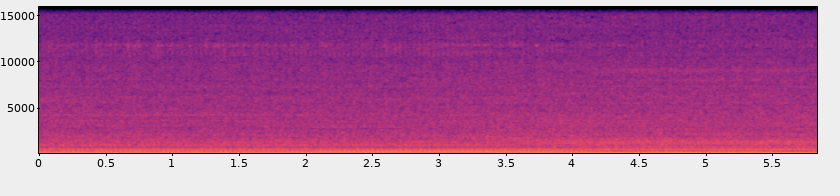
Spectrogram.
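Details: Completely rebuilt MG Midget 1500 engine (~1978-79), bored 0.020 over, flat-top pistons, 270 cam, 9.5:1 compression, run-tested unmuffled: steady even deep note, smooth firing, no knocks or ticks; running healthy.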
